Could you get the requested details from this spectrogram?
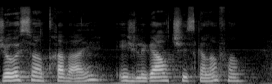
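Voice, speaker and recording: This woman's voice has a dark, mellow tone and a fairly low pitch. She talks at a fairly slow pace with fairly even intonation. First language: Swiss German (speaking French). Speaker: campaign representative. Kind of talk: live panel debate. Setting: studio.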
